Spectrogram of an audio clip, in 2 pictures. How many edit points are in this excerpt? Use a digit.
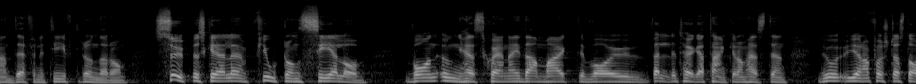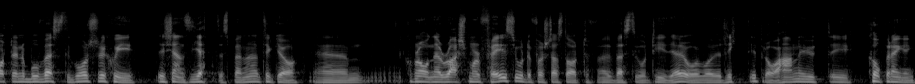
1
